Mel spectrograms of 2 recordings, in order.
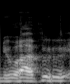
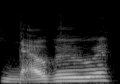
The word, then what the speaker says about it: Nauvoo: You could you could do the funniest thing right now in Newu, Illinois. Being raised Mormon is different from being Mormon. Pronounced Nauvoo.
